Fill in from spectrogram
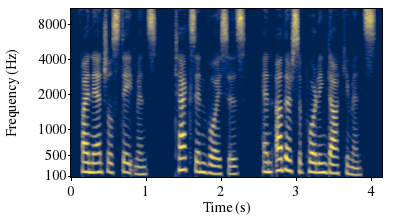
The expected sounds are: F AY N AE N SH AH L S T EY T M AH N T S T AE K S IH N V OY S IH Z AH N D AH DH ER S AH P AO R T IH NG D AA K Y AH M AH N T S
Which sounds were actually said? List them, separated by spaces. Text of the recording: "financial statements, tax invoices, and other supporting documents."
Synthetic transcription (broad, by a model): F AY N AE N SH L S T EY T M AH N T S T AE K S IH N V OY S IH Z AH N D AH DH ER S AH P AO R T IH NG D AA K Y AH M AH N T S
